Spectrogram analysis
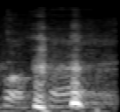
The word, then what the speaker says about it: buffet: Buffet. It has a T. No, so it's French. It's pronounced buffet. It's not Jimmy Buffett.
